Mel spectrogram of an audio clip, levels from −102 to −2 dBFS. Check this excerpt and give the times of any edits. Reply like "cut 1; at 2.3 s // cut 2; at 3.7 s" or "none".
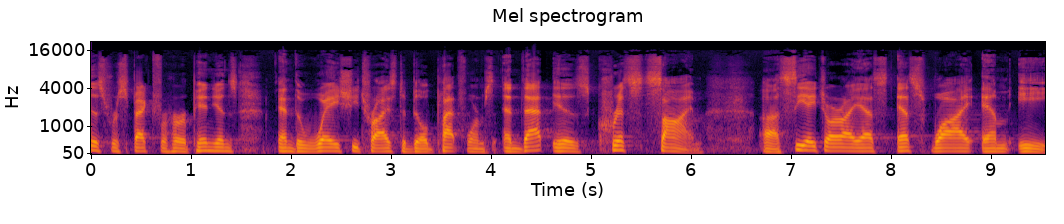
none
